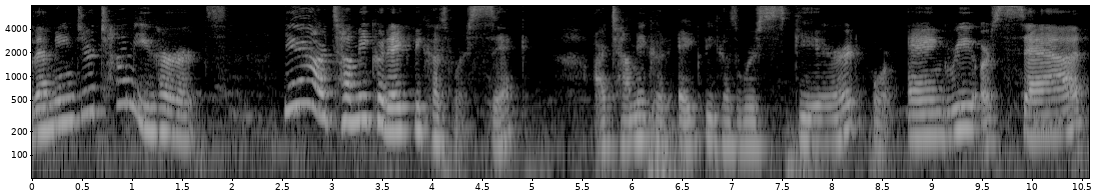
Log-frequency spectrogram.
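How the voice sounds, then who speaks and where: Very animated, slow-paced woman reading to children. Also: mid-range voice, a little hiss or hum. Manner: animated, exaggerated expression, asking the child questions and pausing for answers. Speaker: children's story time reader. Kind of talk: read-aloud picture book storytelling for young children.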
